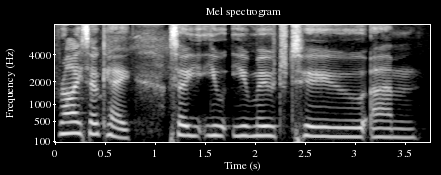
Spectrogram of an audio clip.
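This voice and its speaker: A woman's voice: mid-range voice, takes it slowly, dark tone. Hesitant, encouraging woman podcast host. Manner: hesitant, repeats words, encouraging backchannel. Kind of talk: interview podcast hosting.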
